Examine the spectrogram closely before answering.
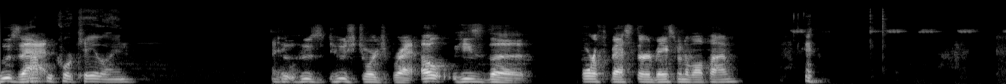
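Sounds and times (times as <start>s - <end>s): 
speech: 0.0s - 1.4s, 2.7s - 7.4s, 8.0s - 8.3s
crickets chirping: 8.7s - 10.0s.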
